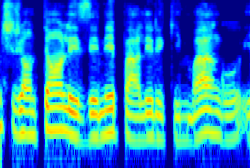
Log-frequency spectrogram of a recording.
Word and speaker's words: Kimbangu: Lorsqu'il y a un N devant une consonne, le N se prononce pas.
